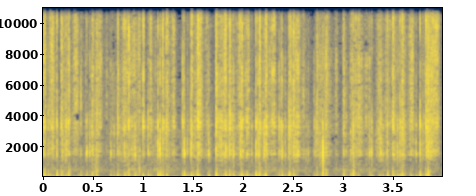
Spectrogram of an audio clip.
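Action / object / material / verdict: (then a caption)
scrape / light wooden box / wood / none. Fingertips and nails scratch and tap the surface of a light, pale wooden box held close to the microphones. The result is a rapid, irregular stream of dry, short taps with low thuds underneath and a bright, hissy scratching texture over the top.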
